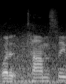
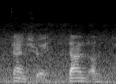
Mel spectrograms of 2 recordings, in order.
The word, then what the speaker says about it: Danshui: Taipei and up to, Tamsui, what's the correct pronunciation? Danshui. I'm completely off, Tamsui, Danshui.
